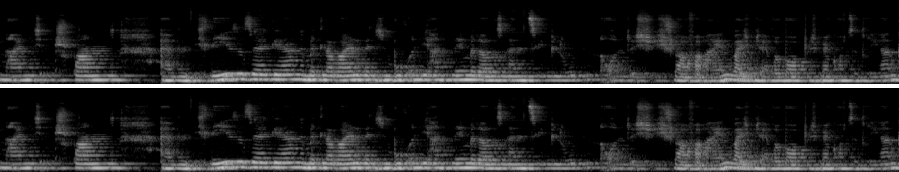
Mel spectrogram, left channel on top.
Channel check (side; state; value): both; identical; correlation 1.00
